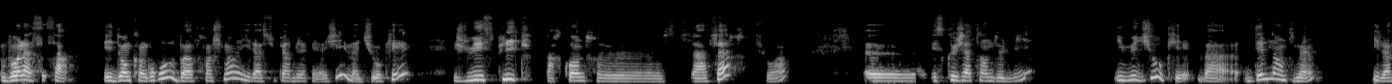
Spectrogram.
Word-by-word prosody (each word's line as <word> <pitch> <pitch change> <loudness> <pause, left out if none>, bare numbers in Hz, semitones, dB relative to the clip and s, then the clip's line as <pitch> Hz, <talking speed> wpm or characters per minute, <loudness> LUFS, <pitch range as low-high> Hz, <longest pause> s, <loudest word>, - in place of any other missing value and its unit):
Voilà, 195 +3 +7
c'est 390 - -5
ça. - - 0 0.3
Et 175 0 +3
donc, 185 +1 +3
en 170 - +4
gros, 270 - +3
ben 155 - +4
franchement, 170 - -2
il 185 -10 -1
a 150 - +2
super 160 +1 -5
bien 155 0 -5
réagi. 385 - -4
Il - - +1
m'a - - -2
dit: - - -6
«OK». - - 0 0.6
Je 160 +3 -2
lui 205 - +7
explique, 225 +4 +3
par - - -6
contre, 175 -2 +2
heu, 140 -2 -4
ce - - -21
qu'il 145 - -7
y - - +3
a - - +4
à - - -3
faire, 395 - +2
tu - - -26
vois? - - -6 0.8
Heu, 160 -1 +4 0.2
et 170 - -5
ce 160 - -9
que 200 - +2
j'attends 180 -1 +1
de 155 -2 -3
lui, 165 - -6 0.9
il 195 -1 0
me 205 +1 +1
dit: 185 - -1
«OK». 340 - 0 0.2
Bah, 320 - -2
dès 185 +7 +2
le 250 - +2
lendemain, 195 - 0 0.6
il 155 - 0
a 150 - 0
175 Hz, 210 wpm, -22 LUFS, 155-205 Hz, 0.9 s, Voilà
